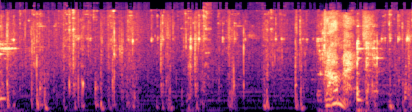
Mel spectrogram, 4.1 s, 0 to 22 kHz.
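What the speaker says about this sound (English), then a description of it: "Let's really spur these horses on, eh?" Horses' hooves clip-clop in a quick, steady rhythm in Kingdom Come: Deliverance 2, close and fairly loud, with a brief voice or snort rising near the end.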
